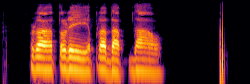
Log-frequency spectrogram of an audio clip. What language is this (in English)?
Thai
